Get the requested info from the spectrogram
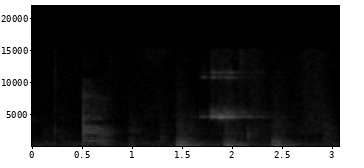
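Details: Siamese cat answering its owner as she talks to it indoors: a short bright meow near the start, then three voiced syllables from the speaker's questions, calm room background.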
